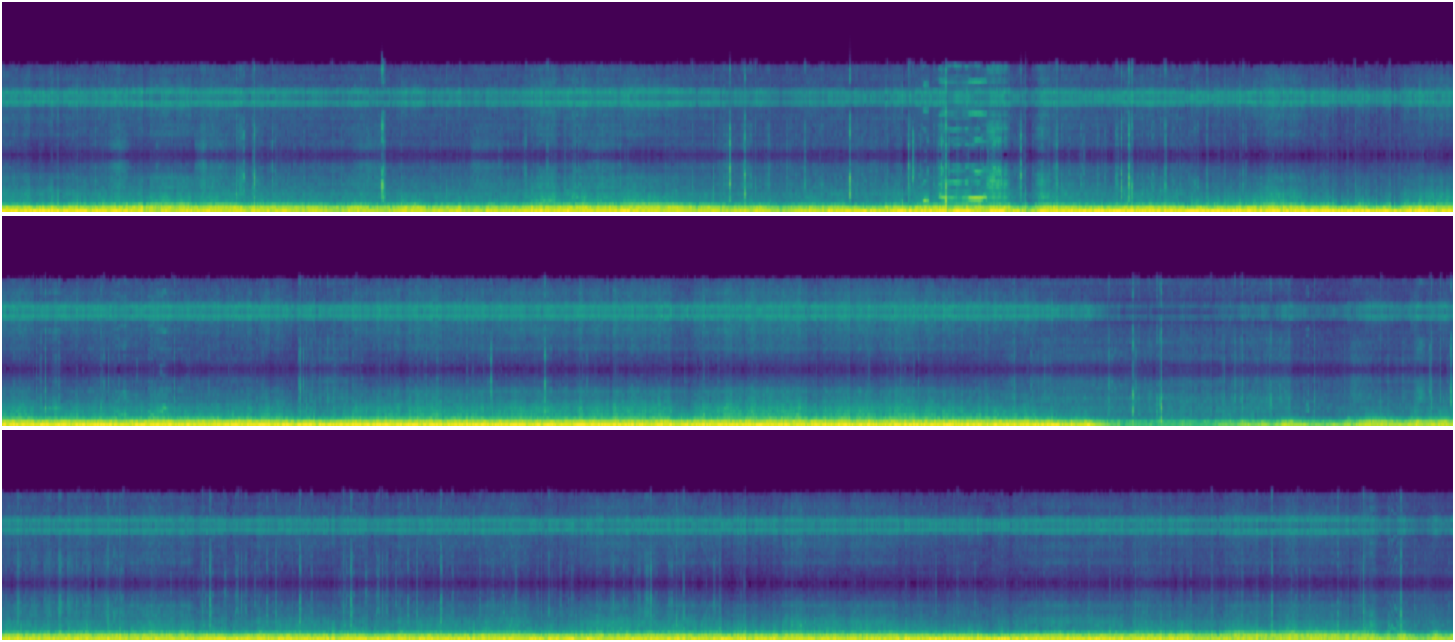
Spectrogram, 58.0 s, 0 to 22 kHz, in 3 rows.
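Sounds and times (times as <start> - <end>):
wind: 0.0 - 58.0
high-pitched tone: 12.3 - 13.4
land yacht rolling over sand: 13.6 - 49.8.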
